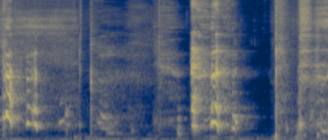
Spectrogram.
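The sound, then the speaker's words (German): Harsh coughing from a person who has choked on something, coming in several loud bursts with laughter mixed in between. “Und dann verschlucke ich mich zum dritten Mal.”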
